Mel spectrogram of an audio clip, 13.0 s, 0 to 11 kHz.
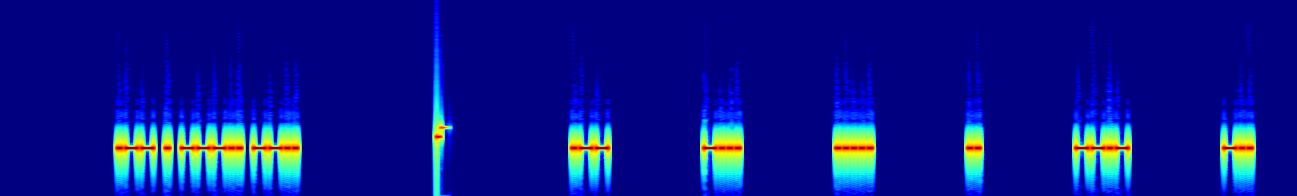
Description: Morse code, heard as a keyed tone, about 31 wpm, spaced as for 11 wpm, 700 Hz. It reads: WE8Z WB5IQD
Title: USA Call Signs - 8x Character Spacing - 30wpm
